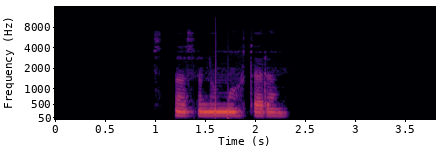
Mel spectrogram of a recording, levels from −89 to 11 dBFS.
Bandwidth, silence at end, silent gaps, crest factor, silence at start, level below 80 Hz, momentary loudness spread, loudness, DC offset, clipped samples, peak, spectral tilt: 7.4 kHz; 1.45 s; 1.10-1.20 s; 18 dB; 1 s; -74 dBFS; 9 LU; -37 LUFS; under 0.1%; under 0.1%; -22 dBFS; -7.5 dB/octave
